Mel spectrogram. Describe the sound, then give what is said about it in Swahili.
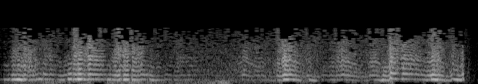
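Black soldier flies buzz inside an insect-breeding factory in Kilifi on the Kenyan coast, a dense continuous drone of many wings that swells and fades in loudness throughout. “Kiwanda hiki kinatumia teknolojia mpya ya kisasa ya kufuga wadudu aina ya inzi wanaofahamika kama black soldier flies.”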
